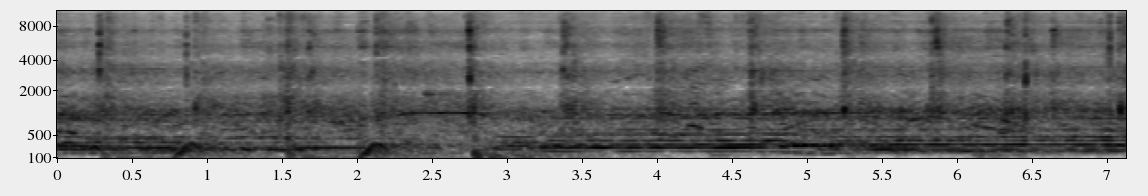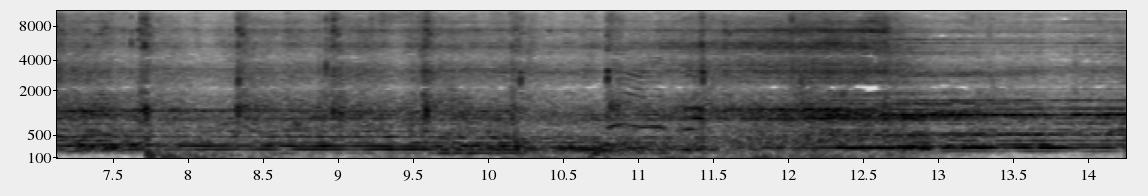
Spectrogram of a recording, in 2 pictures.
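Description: Live concert music with a band playing sustained chords over a steady beat and sung vocals, heard from far back in an arena through a phone microphone.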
